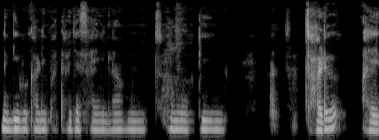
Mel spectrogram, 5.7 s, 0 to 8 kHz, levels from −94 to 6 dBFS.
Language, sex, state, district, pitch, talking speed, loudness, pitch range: Marathi, male, Maharashtra, Sindhudurg, 150 Hz, 105 wpm, -34 LUFS, 145-150 Hz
